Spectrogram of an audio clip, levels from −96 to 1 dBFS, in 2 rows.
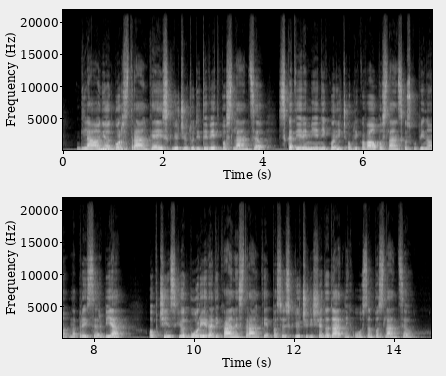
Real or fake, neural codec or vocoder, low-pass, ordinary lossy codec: real; none; none; none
